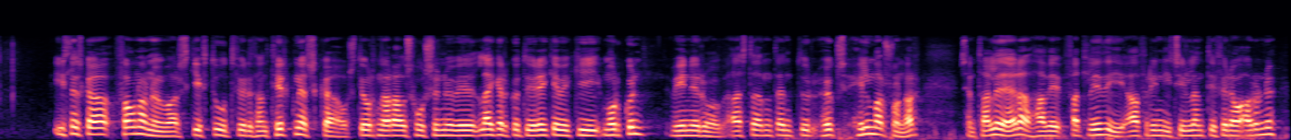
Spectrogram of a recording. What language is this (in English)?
Icelandic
